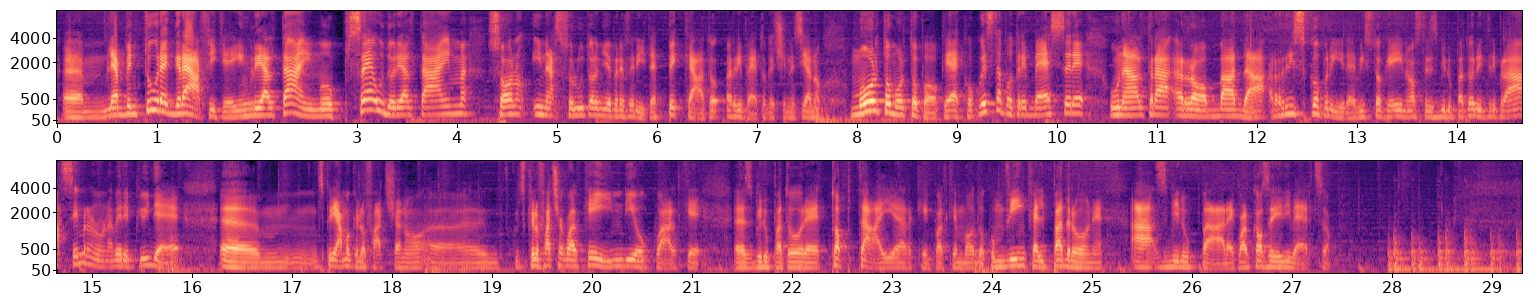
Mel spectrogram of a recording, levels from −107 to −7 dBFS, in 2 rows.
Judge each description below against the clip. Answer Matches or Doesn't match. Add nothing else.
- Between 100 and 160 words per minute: Matches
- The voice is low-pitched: Matches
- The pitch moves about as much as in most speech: Doesn't match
